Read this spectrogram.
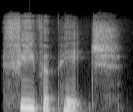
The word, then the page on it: fever pitch: British English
